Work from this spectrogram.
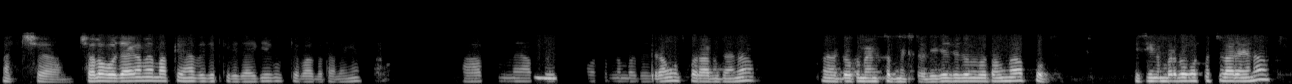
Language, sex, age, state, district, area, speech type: Urdu, male, 30-45, Uttar Pradesh, Muzaffarnagar, urban, conversation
